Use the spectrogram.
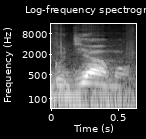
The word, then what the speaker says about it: Go Diamo: C'est comme ça que les Angolais prononcent Gojamo. Ils disent Godiamo.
